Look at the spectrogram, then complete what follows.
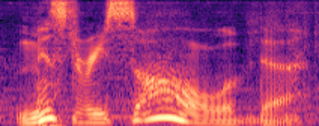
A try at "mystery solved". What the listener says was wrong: Wait, that wasn't quite good. Try that again. Say mystery solved. Let's get it draw it out a little more.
